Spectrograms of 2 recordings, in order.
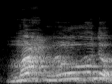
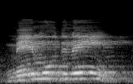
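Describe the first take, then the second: First: محمود as "MAH-mood"; correct pronunciation. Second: محمود as "MAY-mood"; wrong pronunciation. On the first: Teacher giving class the right name, correct pronunciation. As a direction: open "a", clear h in محمود. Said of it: "صحیح معنوں میں یاد کرنا". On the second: Teacher rejecting the common form, wrong pronunciation. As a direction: swallow the h of محمود. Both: Shown as a demonstration.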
